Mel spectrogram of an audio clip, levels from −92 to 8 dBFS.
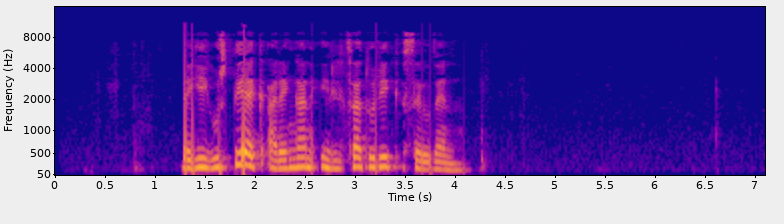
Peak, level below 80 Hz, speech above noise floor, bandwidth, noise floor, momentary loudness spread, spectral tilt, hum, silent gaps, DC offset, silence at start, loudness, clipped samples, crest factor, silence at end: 0 dBFS; -50 dBFS; 56 dB; 9.2 kHz; -74 dBFS; 12 LU; -7 dB/octave; none; none; under 0.1%; 1.25 s; -19 LUFS; under 0.1%; 22 dB; 3.05 s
